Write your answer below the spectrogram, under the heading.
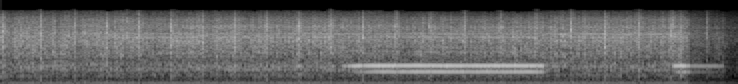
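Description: A toy train runs with a steady chuffing hiss and rapid rhythmic clicking, then gives a shrill two-tone whistle midway before stopping abruptly. No one speaks.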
